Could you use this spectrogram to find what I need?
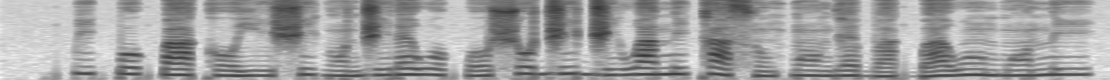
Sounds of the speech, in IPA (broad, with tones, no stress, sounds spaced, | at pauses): k͡p i˦ k͡p o˦ k͡p a˧ k o˨ j i˨ ʃ i˧ ɡ ɔ̃˨ d͡ʒ i˧ ɾ ɛ˦ w o˦˨ k͡p o˨˦ ʃ o˦ d͡ʒ i˦ d͡ʒ i˧ w a˦ n i˦ k a˦˨ s ũ˨ k͡p ɔ̃˧ ɡ ɛ˧ b a˨ ɡ͡b a˨˦ w ũ˦ b ɔ̃˦ n i˦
